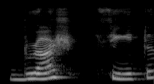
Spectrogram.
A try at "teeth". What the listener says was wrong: Oh, feet. It's not feet. Teeth. Ta-ta-ta. Teeth.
